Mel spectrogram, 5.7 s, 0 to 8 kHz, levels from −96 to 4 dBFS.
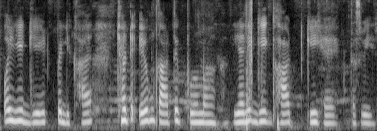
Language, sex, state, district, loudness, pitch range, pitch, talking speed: Hindi, female, Uttar Pradesh, Lucknow, -17 LUFS, 200-235 Hz, 210 Hz, 170 wpm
